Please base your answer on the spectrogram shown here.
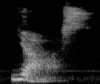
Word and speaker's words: llamas: ¿Cómo te llamas? Remember that these two together make the sound y.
